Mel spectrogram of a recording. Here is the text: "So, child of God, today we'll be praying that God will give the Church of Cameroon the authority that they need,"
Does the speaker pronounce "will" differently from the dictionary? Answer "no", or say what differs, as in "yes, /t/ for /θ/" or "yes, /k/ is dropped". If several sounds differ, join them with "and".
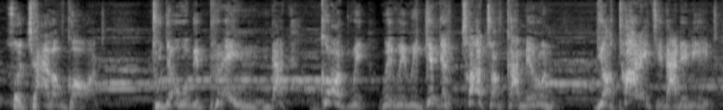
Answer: yes, /w/ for /l/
